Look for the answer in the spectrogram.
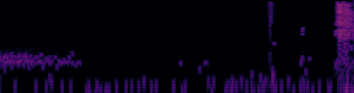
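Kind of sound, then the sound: human body sound, sneeze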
